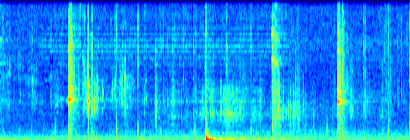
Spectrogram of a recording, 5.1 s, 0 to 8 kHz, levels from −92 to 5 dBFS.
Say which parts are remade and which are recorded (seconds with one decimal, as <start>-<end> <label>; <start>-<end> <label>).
0.0-0.5 recorded; 0.5-3.6 remade; 3.6-5.1 recorded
